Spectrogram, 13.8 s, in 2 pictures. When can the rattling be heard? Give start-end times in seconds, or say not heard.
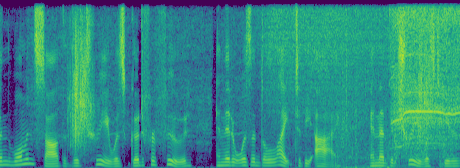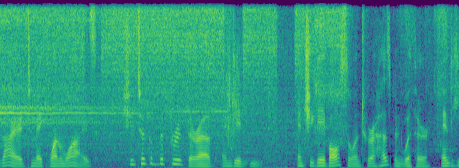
1.0-1.5, 6.2-6.6, 10.2-10.7.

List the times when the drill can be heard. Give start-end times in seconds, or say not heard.
5.0-11.2.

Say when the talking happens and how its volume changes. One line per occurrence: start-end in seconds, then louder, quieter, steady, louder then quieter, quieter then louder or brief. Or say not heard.
0.0-13.7 steady.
